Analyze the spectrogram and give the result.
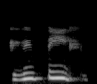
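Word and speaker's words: receipt: दूसरा एग्जांपल है रिपीटी। रिपीट। इसमें साइलेंट क्या होता है? पी साइलेंट होता है।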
